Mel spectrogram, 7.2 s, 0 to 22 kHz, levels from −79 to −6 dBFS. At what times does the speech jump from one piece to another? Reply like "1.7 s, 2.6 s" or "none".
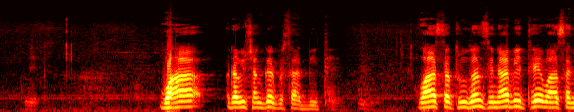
none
